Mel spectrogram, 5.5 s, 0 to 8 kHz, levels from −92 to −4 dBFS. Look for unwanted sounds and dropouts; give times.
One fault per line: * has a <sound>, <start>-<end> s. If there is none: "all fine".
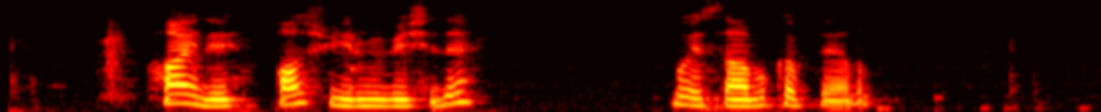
all fine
